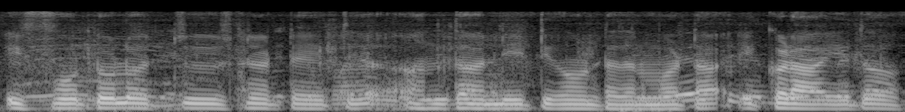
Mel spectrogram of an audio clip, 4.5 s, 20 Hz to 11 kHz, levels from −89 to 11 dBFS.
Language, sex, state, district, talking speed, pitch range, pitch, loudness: Telugu, male, Andhra Pradesh, Sri Satya Sai, 130 wpm, 125-135 Hz, 130 Hz, -17 LUFS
